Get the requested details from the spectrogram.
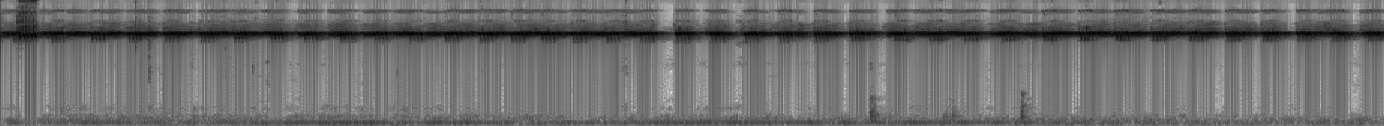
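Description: A cricket's high, steady, buzzing trill runs continuously at one pitch.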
